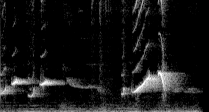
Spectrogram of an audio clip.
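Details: Pied bush chat male in full song, challenging an opponent: two brief sweet whistled notes, a drawn-out thin tone, then a rising buzzy scratchy flourish that fades away.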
